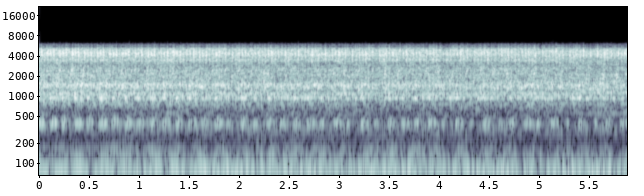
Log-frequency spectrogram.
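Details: Kia Pride engine idling with abnormal shaking: low, uneven idle with a lumpy throb and irregular shake in the beat; rough idle, cause unknown.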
